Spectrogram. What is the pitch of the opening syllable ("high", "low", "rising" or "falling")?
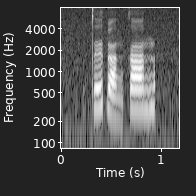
rising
